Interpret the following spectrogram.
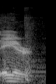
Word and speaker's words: heir: It's pronounced heir.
